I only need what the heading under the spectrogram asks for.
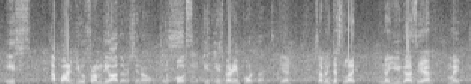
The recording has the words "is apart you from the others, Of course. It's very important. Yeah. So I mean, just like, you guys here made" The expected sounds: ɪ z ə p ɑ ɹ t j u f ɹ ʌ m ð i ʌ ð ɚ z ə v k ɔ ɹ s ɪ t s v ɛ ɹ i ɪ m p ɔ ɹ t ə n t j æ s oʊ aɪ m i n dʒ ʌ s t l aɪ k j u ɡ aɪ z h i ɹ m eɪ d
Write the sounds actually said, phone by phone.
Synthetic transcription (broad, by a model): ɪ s ə p ɑ ɹ t j u f ɹ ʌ m ð i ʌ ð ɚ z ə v k ɔ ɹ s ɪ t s v ɛ ɹ i ɪ m p ɔ ɹ t ə n t j æ s oʊ aɪ m i n dʒ ʌ s t l aɪ k j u ɡ aɪ z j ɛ m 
